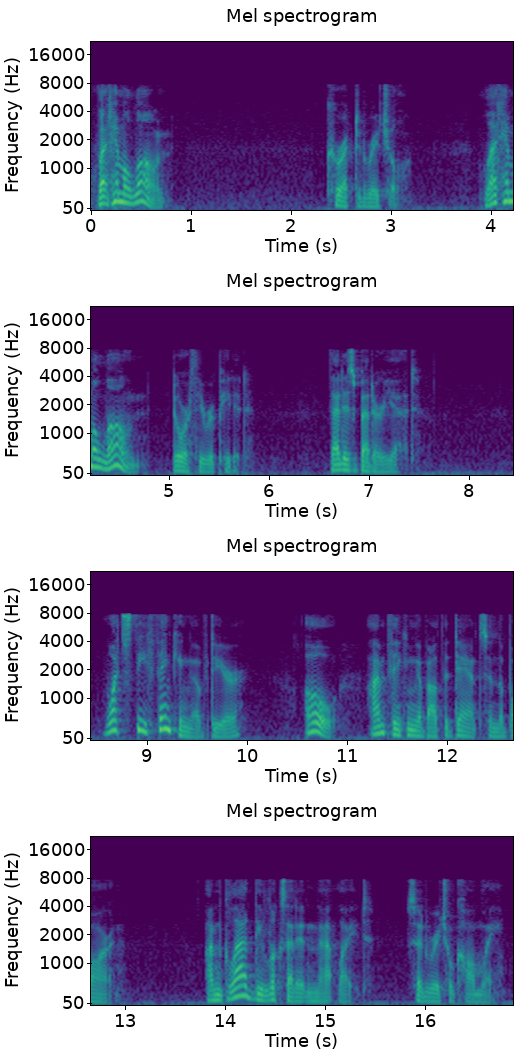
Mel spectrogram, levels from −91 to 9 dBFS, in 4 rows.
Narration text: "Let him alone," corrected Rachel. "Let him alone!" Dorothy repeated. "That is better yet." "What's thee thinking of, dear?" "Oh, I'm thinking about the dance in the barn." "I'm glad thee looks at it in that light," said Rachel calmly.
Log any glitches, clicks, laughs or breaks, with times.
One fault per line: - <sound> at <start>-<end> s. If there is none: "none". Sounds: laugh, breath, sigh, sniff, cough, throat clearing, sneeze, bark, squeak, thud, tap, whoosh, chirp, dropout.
none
